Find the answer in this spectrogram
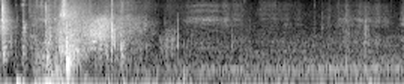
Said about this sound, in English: He's not saying anything. He's just breathing and filming himself.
